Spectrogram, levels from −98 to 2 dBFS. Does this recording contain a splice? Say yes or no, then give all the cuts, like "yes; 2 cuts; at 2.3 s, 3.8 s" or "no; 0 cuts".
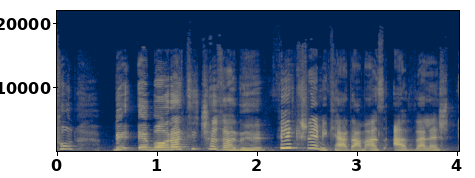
yes; 1 cut; at 2.2 s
